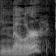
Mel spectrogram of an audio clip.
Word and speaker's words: Moeller: Speaking of that, coming up next is a Trop Rocker by the name of Gary James Miller. M-O-E-L-L-E-R is the way you spell that, Miller.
